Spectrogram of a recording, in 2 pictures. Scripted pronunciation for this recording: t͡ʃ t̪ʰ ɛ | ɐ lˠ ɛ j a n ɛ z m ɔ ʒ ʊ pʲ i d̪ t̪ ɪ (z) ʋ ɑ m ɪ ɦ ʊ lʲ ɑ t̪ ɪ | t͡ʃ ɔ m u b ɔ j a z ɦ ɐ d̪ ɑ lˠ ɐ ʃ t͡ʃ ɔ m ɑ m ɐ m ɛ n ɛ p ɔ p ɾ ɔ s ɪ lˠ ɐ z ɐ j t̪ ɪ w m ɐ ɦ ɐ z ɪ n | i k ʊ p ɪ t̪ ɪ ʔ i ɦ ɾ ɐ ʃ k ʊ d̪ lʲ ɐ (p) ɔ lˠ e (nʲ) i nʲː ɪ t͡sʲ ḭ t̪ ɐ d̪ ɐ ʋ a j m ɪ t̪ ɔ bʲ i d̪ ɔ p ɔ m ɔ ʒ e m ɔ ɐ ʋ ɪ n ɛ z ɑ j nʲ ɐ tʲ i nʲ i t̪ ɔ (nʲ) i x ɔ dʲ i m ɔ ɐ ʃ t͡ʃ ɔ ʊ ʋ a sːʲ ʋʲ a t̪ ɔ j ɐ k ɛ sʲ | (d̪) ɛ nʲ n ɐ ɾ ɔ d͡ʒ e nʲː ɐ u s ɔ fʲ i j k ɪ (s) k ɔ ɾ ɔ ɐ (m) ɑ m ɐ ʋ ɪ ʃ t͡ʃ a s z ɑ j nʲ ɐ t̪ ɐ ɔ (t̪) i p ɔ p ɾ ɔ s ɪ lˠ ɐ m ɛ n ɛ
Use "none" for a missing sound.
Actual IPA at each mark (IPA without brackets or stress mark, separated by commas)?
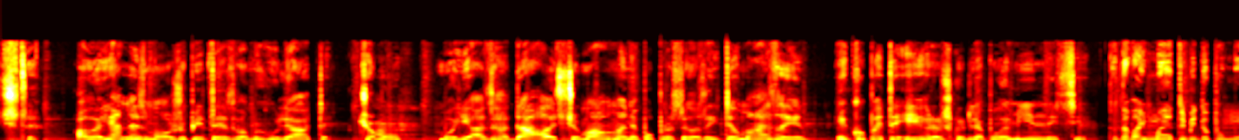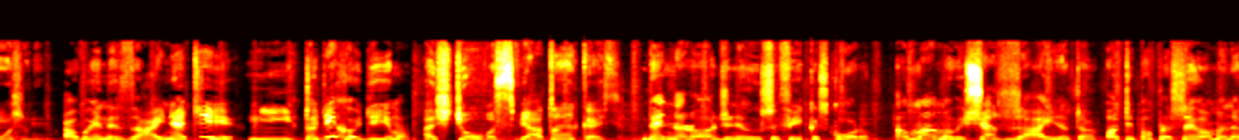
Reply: z, p, mʲ, dʲ, d̪, s, m, t̪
